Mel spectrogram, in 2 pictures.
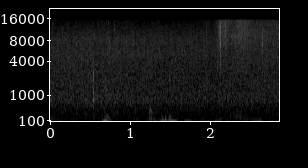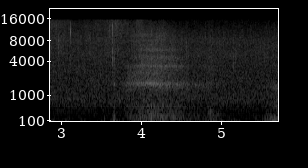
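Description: Steady rain falls in a constant hiss, with scattered drops pattering and tapping irregularly over it. No voices, just a soft, even wash of rainfall with occasional sharper drips.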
